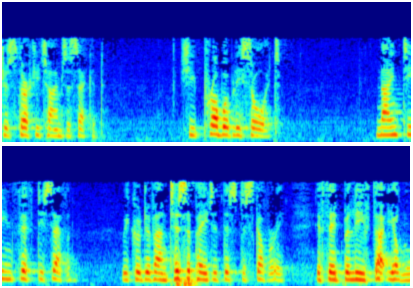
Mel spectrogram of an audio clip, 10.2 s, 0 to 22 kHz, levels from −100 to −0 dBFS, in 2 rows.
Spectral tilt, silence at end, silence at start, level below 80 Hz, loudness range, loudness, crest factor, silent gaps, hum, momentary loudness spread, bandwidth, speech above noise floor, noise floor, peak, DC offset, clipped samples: -5.5 dB/octave; 0 s; 0 s; -44 dBFS; 6 LU; -22 LUFS; 20 dB; none; none; 16 LU; 8 kHz; 41 dB; -62 dBFS; -2 dBFS; under 0.1%; under 0.1%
